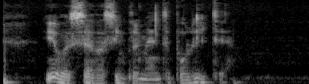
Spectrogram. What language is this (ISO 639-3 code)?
ina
